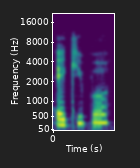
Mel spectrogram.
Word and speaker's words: Equipo: You always vamos say Akipo. Isn't it Equipo? – Vamos Akipo. – Vamos Equipo. Speak Spanish.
